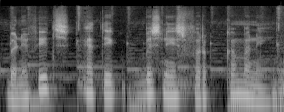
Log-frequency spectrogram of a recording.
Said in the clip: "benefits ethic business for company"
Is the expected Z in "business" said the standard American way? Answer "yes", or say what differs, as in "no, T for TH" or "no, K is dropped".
no, S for Z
